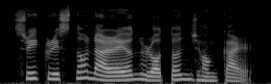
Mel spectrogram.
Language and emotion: Assamese, neutral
